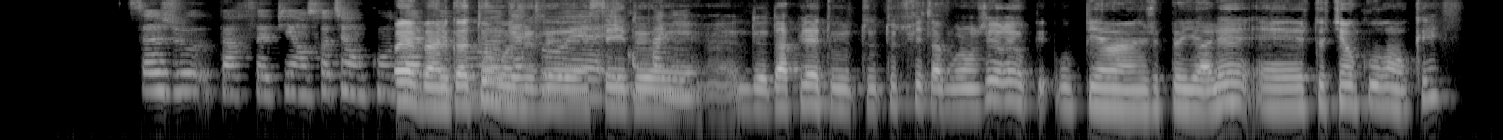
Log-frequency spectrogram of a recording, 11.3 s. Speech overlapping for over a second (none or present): present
